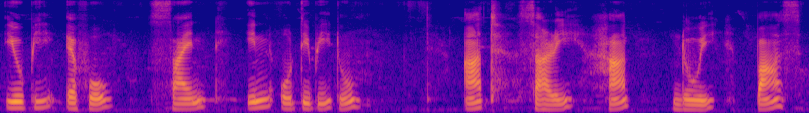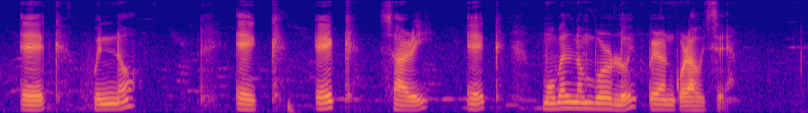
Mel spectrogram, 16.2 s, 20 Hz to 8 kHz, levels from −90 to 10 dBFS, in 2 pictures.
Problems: background conversations at intervals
